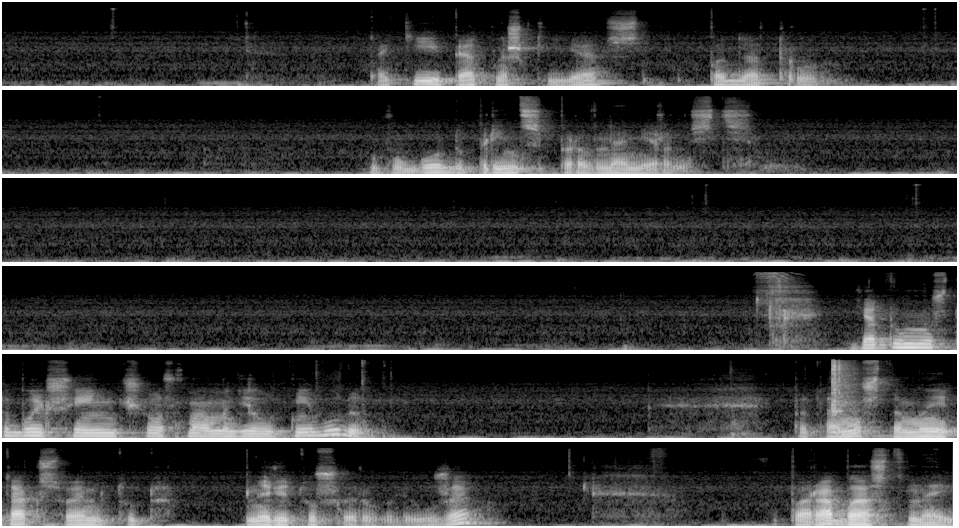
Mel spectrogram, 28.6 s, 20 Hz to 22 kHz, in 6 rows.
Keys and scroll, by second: 17.4 space, 20.9 super+g.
